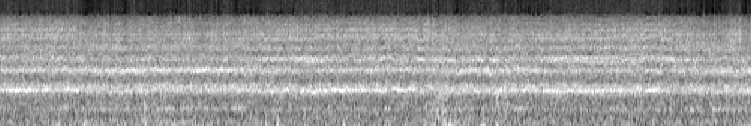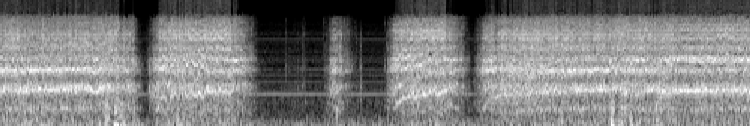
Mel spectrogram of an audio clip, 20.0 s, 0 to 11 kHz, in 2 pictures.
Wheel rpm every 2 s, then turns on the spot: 230, 230, 220, 220, 210, 170, 70, 80, 170, 200.
none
